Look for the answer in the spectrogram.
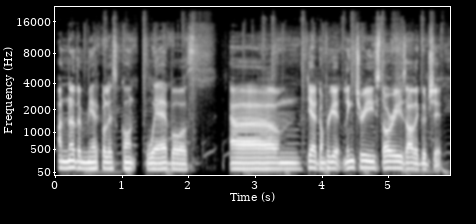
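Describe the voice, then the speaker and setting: A man's voice: lowish voice, flat delivery, a little slow, warm tone, clear, resonant tone. A young man co-hosting a casual podcast, joking and teasing, swearing freely and slipping between English and Spanish. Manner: joking, playful teasing, profane. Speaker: podcast co-host.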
